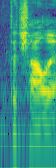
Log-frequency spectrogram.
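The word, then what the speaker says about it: T'Challa: I mean you could take a black panther tala head that's how you say it and use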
